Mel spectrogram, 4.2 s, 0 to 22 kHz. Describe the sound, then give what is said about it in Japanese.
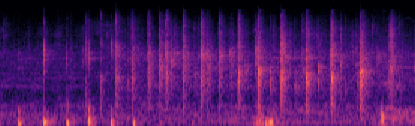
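Audience applause at the Renovation Expo, a public B2C event hosted by a renovation council: a few hands clapping, sharp and irregular, quickly thickening into a denser patter of overlapping claps before thinning out again, with no voices heard. “はい盛大な拍手ありがとうございますありがとうございます”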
